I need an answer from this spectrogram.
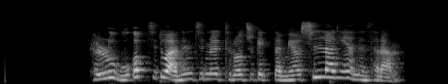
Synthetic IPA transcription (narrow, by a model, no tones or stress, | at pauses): kjʌ̹ɭːomuɡʌp̚t͡ɕ͈idoanɯnd͡ʑimɯɭtɯɾʌd͡ʑuɡe̞t̚t͈amjʌɕʰiɭːaŋiɦanɯnsʰaɾam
